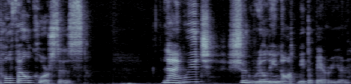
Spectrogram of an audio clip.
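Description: A woman at a medium pitch with a non-native accent, lively intonation and a moderate pace. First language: not English. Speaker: postdoctoral researcher in immunology. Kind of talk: interview.

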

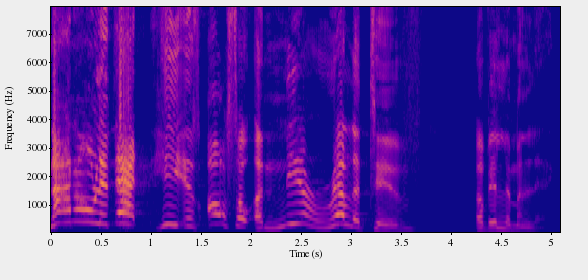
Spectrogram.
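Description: A man in a Southern US accent uses a raised, projected voice at an extremely high pitch, with a bright, sharp, animated tone, very wide pitch swings and a moderate pace, in a dry, close sound with no echo. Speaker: preacher. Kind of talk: sermon. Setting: church. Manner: call-and-response.

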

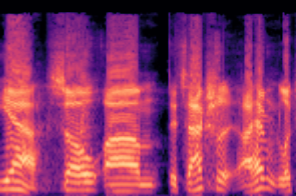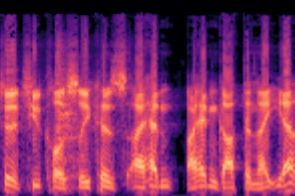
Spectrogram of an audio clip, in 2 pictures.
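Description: With a Canadian accent, a man of medium pitch speaks in a bright, sharp tone with lively intonation and hardly any pauses, the sound dry and close with no echo. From Canada. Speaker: wargaming hobbyist. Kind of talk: casual chat.

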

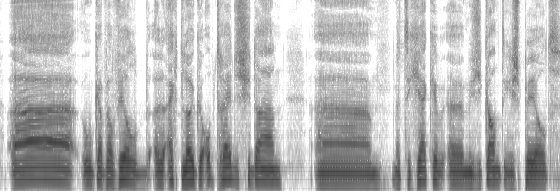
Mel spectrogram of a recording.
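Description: Very slow and fairly even in intonation, a man's dark, mellow tone comes through with a dry, close sound and no echo. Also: medium pitch for a man. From Belgian-Dutch border area, North Brabant region. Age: 40s. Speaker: former footballer and musician. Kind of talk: casual interview.

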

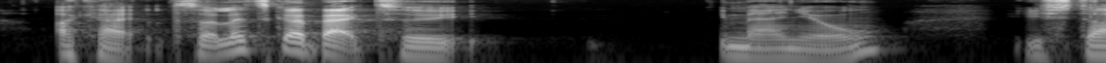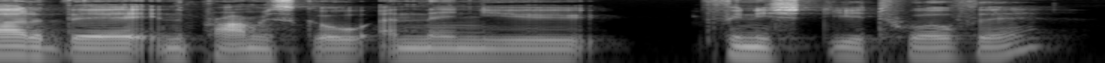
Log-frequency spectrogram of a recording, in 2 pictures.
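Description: A man with an Australian accent talks at a moderate pace, with ordinary pitch variation and long, frequent pauses. The recording is very clean, with a silent background. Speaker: accounting podcast host. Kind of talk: casual interview. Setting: quiet office room. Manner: warm, encouraging.

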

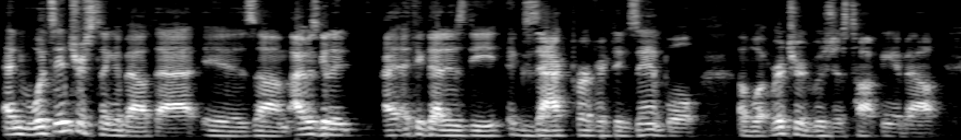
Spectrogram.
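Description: A man with a normal speaking voice, fairly low in pitch, talks at a fairly quick pace with ordinary pitch variation. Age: 30s. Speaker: podcast host. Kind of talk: casual interview. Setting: call.

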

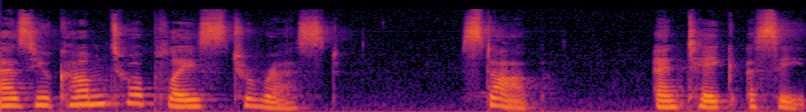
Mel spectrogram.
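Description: Very slowly, with long, frequent pauses, a woman speaks at a medium pitch in a gentle, soothing tone, her intonation lively and touched with vocal fry. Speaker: spiritual director leading prayer. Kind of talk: guided meditation, calm spoken prayer. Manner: slow, soft-spoken, soothing with long pauses; gentle, unhurried, reverent.

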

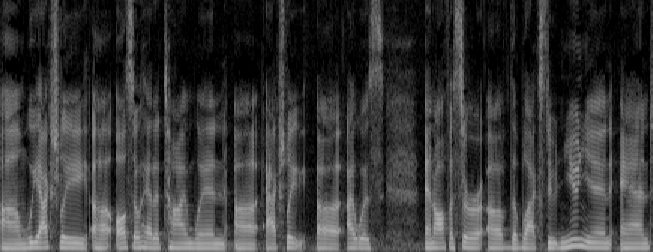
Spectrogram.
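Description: A woman with an American accent speaks at a fairly slow pace in a very deep, low voice, her intonation fairly even and her loudness very even. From Baltimore and Philadelphia, US. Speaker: nonprofit executive. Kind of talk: interview. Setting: office turned into studio.

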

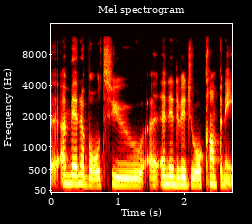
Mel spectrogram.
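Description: A woman with an American accent and an ordinary speaking voice talks at a moderate pace and fairly low pitch with ordinary pitch variation against a quiet background. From West Texas. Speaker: author and women's rights activist. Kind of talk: interview.

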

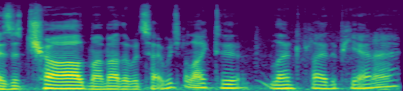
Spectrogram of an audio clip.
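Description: In an Australian accent, a man speaks with ordinary pitch variation. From Australia, small country town. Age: 60s. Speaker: former radio executive and community board chair. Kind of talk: casual interview. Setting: radio studio.

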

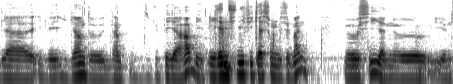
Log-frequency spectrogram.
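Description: A man speaks at a fairly quick pace in a fairly low voice, his intonation fairly even but his loudness swinging widely. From France, Chalon-sur-Saône (Burgundy). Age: 30s. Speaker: musician. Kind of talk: interview. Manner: halting, many repetitions.

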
